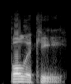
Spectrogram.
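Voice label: "bullocky", American English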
